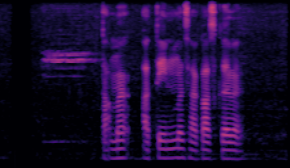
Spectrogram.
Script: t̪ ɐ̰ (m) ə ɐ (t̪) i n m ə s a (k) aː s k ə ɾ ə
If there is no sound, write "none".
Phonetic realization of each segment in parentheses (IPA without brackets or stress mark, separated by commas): m, t̪, k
